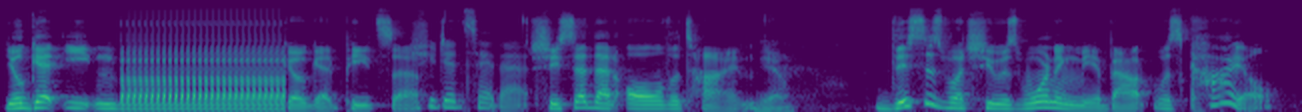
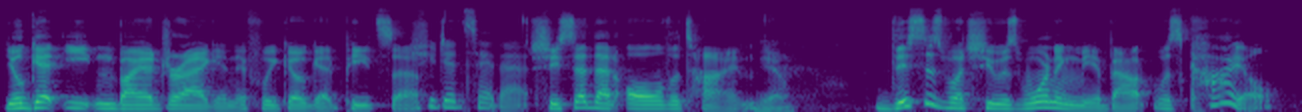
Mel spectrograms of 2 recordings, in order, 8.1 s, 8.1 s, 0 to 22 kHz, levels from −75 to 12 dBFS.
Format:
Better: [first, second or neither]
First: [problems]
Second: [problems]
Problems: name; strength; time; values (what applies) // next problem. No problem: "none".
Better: second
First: audio freezing; at 1 s for 1 s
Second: none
